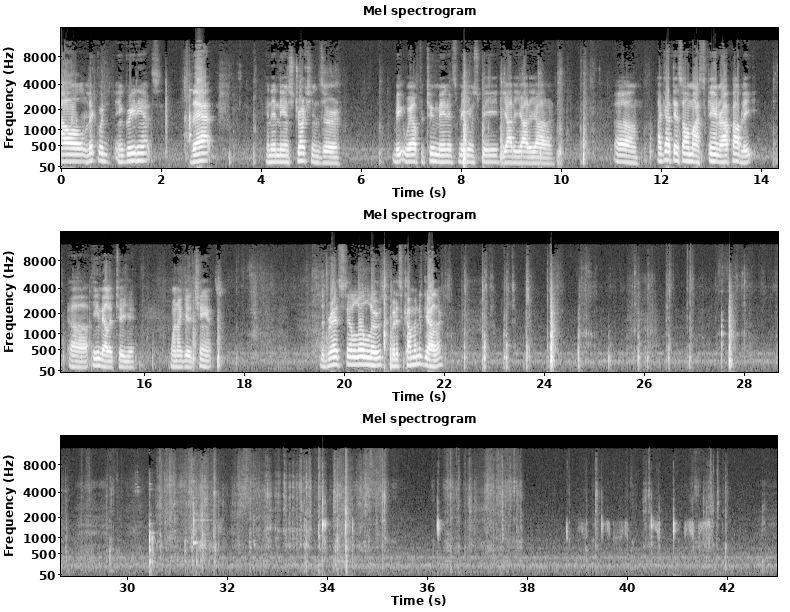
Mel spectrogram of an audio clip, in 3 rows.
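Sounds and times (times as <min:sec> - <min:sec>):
wooden spoon stirring dough: 0:14.2 - 0:35.1, 0:38.8 - 0:42.0.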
